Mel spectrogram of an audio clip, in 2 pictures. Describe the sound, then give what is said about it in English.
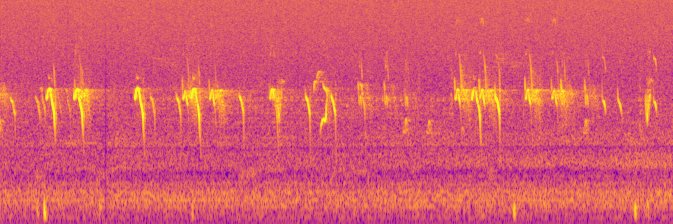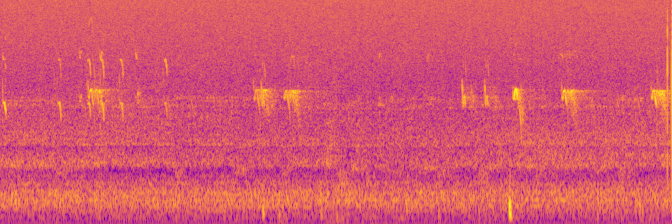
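A flock of about seven to nine crossbills circling gives sharp, high chip calls in scattered bursts, many overlapping, over a steady low rumble, with a few soft clicks now and then. “Five, seven crossbills. Or maybe nine. They're circling.”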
